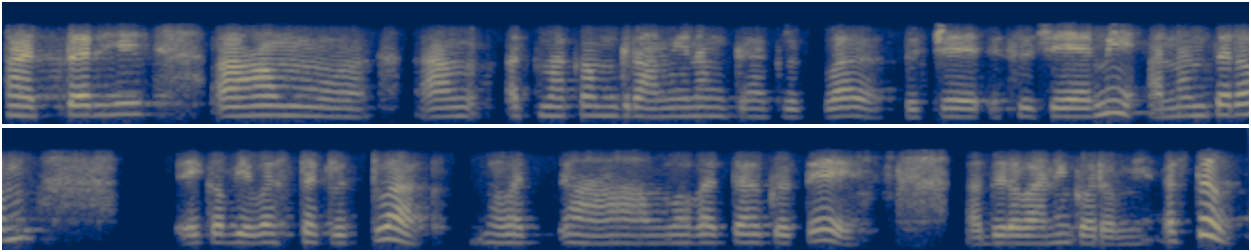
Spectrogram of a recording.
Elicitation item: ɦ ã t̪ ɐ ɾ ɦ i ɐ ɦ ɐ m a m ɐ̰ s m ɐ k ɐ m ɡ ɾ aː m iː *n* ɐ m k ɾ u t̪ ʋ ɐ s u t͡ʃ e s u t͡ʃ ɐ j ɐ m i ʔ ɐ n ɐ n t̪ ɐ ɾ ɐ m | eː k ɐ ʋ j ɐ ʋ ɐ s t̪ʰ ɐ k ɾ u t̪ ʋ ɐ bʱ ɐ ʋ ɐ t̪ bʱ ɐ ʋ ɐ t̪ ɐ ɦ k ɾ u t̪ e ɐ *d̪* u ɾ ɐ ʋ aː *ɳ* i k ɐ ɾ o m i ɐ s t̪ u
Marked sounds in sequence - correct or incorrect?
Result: correct, correct, incorrect

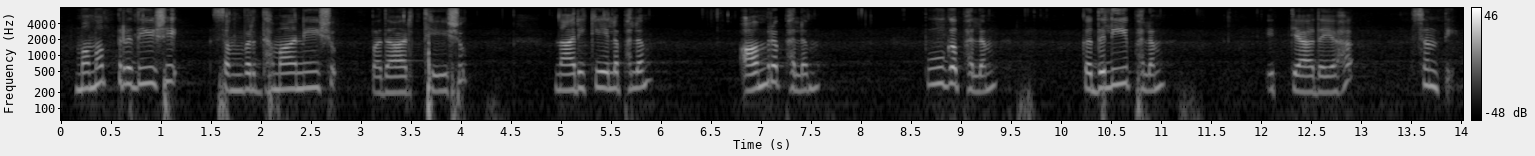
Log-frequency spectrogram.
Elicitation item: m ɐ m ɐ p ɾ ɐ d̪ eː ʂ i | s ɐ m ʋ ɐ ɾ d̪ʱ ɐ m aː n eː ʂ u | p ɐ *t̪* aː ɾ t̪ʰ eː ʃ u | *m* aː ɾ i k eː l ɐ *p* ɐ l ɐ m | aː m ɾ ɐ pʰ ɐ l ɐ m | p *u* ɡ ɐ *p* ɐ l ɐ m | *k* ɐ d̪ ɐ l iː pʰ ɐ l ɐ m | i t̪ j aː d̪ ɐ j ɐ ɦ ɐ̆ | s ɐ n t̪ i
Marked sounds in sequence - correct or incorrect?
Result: incorrect, incorrect, incorrect, incorrect, incorrect, correct

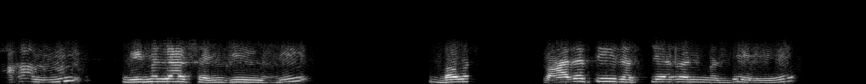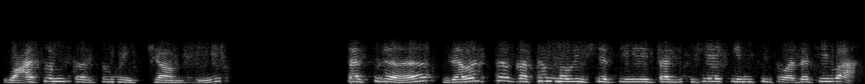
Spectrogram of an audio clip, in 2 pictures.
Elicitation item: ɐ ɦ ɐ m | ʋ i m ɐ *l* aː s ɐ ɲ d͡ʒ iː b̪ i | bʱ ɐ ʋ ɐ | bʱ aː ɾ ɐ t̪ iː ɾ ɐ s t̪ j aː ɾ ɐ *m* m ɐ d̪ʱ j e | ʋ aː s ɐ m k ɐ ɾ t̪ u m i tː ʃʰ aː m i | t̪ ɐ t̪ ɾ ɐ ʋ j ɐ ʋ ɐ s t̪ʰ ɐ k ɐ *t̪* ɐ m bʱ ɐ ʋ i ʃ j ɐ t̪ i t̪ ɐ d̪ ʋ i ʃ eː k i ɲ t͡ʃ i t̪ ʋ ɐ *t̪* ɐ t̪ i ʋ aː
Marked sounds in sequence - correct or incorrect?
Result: correct, incorrect, incorrect, incorrect

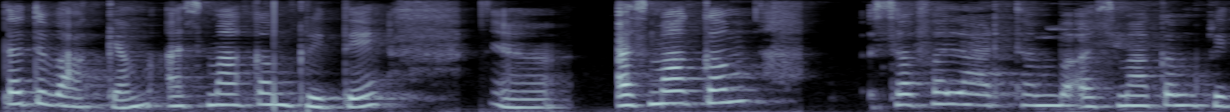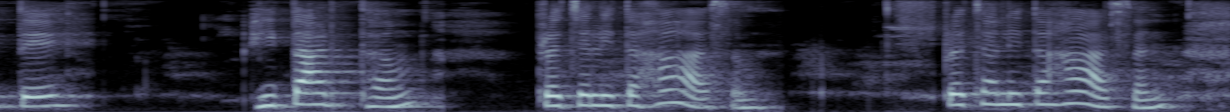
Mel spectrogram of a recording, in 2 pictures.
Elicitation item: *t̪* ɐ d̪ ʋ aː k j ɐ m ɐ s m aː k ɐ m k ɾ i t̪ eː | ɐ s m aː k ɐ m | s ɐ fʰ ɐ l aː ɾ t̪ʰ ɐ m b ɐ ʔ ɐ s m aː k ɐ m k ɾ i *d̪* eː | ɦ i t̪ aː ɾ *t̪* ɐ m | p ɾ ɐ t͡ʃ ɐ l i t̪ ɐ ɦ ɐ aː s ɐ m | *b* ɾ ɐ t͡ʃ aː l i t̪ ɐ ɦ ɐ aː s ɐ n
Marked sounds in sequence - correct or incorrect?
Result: correct, incorrect, incorrect, incorrect

